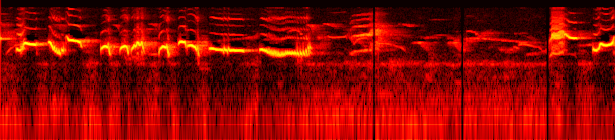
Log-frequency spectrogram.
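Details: Oriental magpie-robin singing briskly: quick, rich whistled notes and twittering phrases in a continuous stream, then a softer stretch and a final loud burst.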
